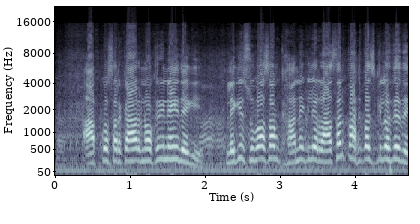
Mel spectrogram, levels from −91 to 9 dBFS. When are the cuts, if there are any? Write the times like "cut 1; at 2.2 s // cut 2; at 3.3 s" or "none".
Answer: none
